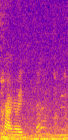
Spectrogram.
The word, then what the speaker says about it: crinoid: technician thinks that he they're pronounced kinoid but he's wrong it's choid he also the tomatoes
